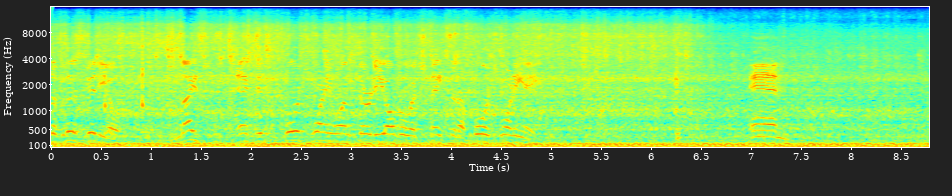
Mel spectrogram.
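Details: Pontiac 421 .030 over with '69 big-valve heads and degreed cam, warm after revs to 2700–2800 rpm: deep, steady idle with a slight even lope, no knocks or misses. Normal idle.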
